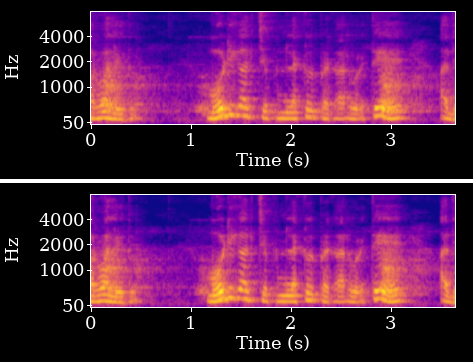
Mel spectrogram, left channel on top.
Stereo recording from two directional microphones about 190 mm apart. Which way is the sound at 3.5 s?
20° right (ahead or behind).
